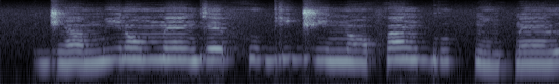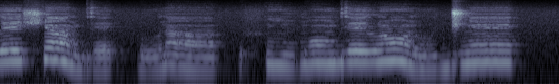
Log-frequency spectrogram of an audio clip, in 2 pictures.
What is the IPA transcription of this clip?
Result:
d͡ʒ ã˧ m i˦ ɾ ɔ̃˦ m ɛ̃˦ ɡ ɛ˦ f u˦ ɡ i˦ d͡ʒ i˧ n ɔ̃˧ f ã˦ ɡ͡b u˦ k͡p ĩ˧ k͡p ɛ̃˦ l ɛ˦ ʃ ã˦˨ ɡ ɛ˨ k͡p u˨˦ ɾ ã˧ | f ĩ˧ b ɔ̃˦ ɡ ɛ˦ l ɔ̃˦˨ ɾ u˧ d͡ʒ ɛ̃˦

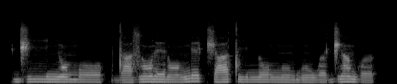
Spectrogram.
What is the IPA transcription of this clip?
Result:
d͡ʒ iː˧ ɲ ɔ̃˧ m o˧ | d a˨ z ɔ̃˦ ɾ e˧ ɾ ɔ̃˨ ŋ e˦ t͡ʃ a˨˦ t i˨ n o˧ ŋ ũ˨ b ũ˨ w ə˨ d͡ʒ ã˦ ɡʷ ə˨

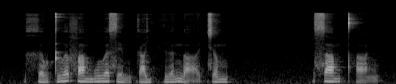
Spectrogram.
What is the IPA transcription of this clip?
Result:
x ə˨˩ w ʈ u˧˥ ə̯ f a˧ m w u˧ ə̯ s e˨˩ m k a˨˩ j h ɨ˧˥ ə̯ n aː˨˩˨ c ə˧ m | s a˧ m t̪ʰ a˨˩ ŋ

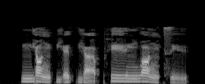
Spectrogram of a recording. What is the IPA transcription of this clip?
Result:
n̪ j ɑ˥˩ ŋ p j ɛ˧˥ t̪ j ä̰˨˩ pʰ e˥ ɪ̯ n̪ w ɑ˥˩ ŋ t͡s e˩ ɪ̯

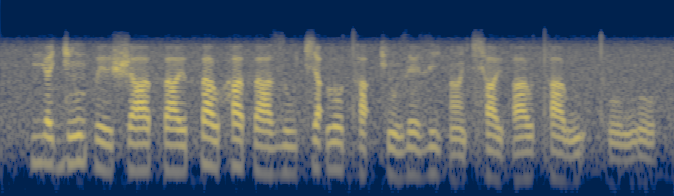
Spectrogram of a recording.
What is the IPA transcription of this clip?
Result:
j ɛ˦˨ d͡ʑ ũ˦ p e˦˨ ɪ̯ ʃ ä˦ θ a˦ ɪ̯ θ a˦˨ ʊ̯ h ä˦˨ θ ä˨ z u˨ t͡ɕ ä˦ ʔ l o˦˨ tʰ ä˦ ʔ t͡ɕ ũ˦˨ z e˦˨ z i˦˨ ʔ ã˨ t͡ɕʰ a˦˨ ɪ̯ ʔ a˦ ʊ̯ tʰ a˦˨ ʊ̯ ŋ ɪ˦ ʔ tʰ o˨ ŋ o˦˨

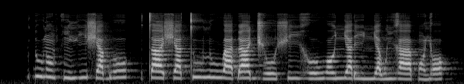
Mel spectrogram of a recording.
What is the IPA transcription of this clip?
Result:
ɗ u˦ ɾ ɔ̃˨ k ĩ˨ j iː˧ ʃ a˨ b oː˦ | t aː˨ ʃ a˨ t u˧ l u˦ w a˨ ɗ aː˦ d͡ʒ oː˨ ʃ iː˧ ɣ o˨˦ w ɔ˨˦ ɲ a˧ ɾ iː˨ ɲ a˧ w ĩ˦ ɣ aː˧ p ɔ̃˨ j ɔ˦

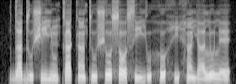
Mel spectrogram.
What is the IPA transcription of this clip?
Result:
d a˧ d u˧ ʃ i˧ j ũ˨ k a˨˦ k ã˧ t u˧ ʃ o˦ s ɔ˦˨ s i˨ j u˨ h o˧ h i˨ h ã˧ j a˨ l o˧ l ɛ˨

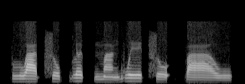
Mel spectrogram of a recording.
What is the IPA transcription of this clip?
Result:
l w a˨˩ t͡s o˨ p̚ l ə˦ t̚ m ã˨˩ ɡ w e˦ t͡s o˨ ʔ p a˨˩ w

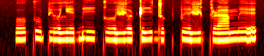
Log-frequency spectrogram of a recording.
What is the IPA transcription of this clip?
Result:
o k u pʲ ʊː lʲ e ɓ i k ʊː vʲ o ʈ i d ʊ k p ɪː vʲ u k ɭ a m ɪː

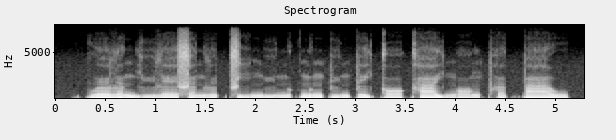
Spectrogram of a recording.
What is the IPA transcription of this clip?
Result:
kʷ œː˧ l ɐ˨ ŋ j yː˨˩ l ɛː˨˩ s ɐ˨˩ n l ɵ˨˥ t̚ t͡s iː˨ ŋ yː˨˩ n̪ ʊ˨˥ k̚ n̪ ʊ˥ ŋ p yː˨ ŋ p e˨ j k ɔː˧ kʰ aː˧ j ŋ ɔː˨ ŋ pʰ ɐ˨˥ k̚ p aː˥ w

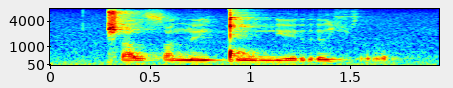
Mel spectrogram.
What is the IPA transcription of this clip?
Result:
ǁ ɐ lʲ sˤ ɵ n ẽ lʲ ǃ õ w nʲ e r ɨ ç o̰

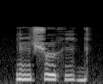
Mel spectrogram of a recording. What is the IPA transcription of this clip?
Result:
ɾ ĩ ʃ ʏ x i ɡ

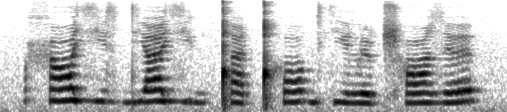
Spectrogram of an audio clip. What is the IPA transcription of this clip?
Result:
x ɑ zʲ ɜ z d j a zʲ ɔ ɡ ǃ a ǃʰ ɔ ɡ sʲ ɜ l ɜ ʈ͡ʂʰ ɑ z ɜ

